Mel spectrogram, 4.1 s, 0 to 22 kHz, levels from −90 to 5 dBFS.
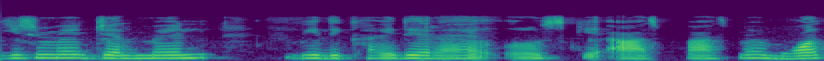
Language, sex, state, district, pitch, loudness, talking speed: Hindi, female, Rajasthan, Jaipur, 190 Hz, -20 LUFS, 175 wpm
